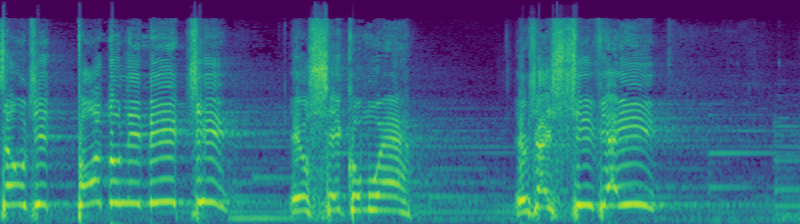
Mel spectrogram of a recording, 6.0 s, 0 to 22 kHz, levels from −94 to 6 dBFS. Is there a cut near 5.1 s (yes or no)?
no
